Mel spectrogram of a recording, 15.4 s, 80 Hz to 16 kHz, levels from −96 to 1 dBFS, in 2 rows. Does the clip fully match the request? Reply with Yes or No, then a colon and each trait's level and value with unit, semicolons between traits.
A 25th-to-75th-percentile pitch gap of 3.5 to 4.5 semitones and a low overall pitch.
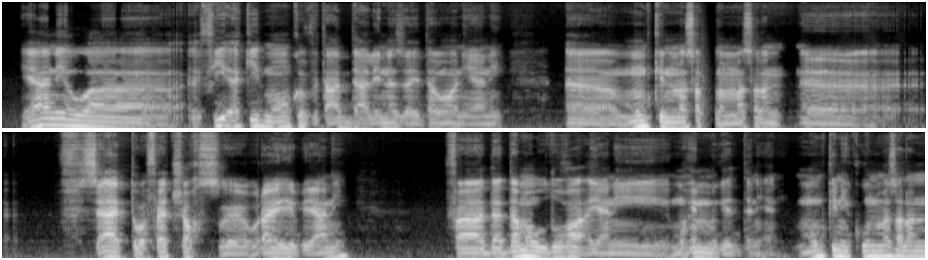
Yes: average, 4.1 semitones; low, 100 Hz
